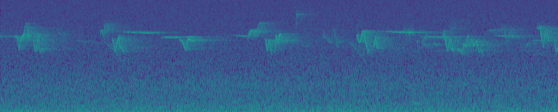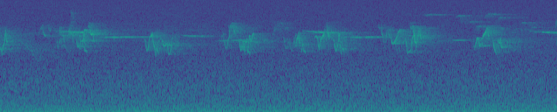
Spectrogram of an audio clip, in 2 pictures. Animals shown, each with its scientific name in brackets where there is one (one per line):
Black-capped Chickadee (Poecile atricapillus)
Red-eyed Vireo (Vireo olivaceus)
Blackburnian Warbler (Setophaga fusca)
